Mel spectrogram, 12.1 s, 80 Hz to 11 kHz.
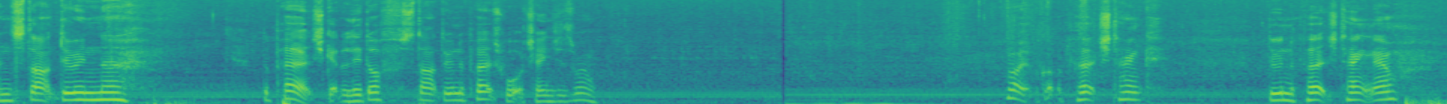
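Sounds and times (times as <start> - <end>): electric motor hum: 4.8 - 12.0.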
